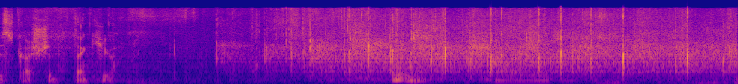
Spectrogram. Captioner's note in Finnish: Applause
